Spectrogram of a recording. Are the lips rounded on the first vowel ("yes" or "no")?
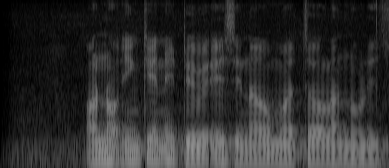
yes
